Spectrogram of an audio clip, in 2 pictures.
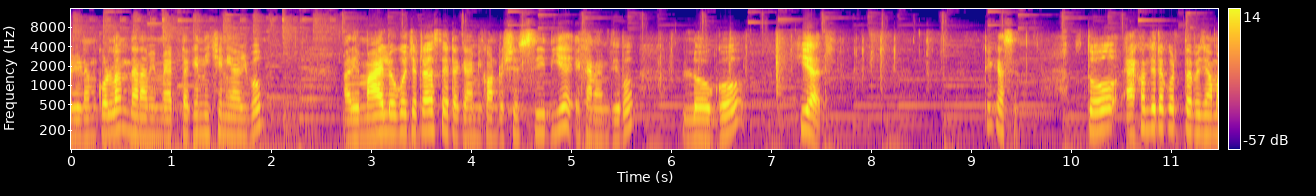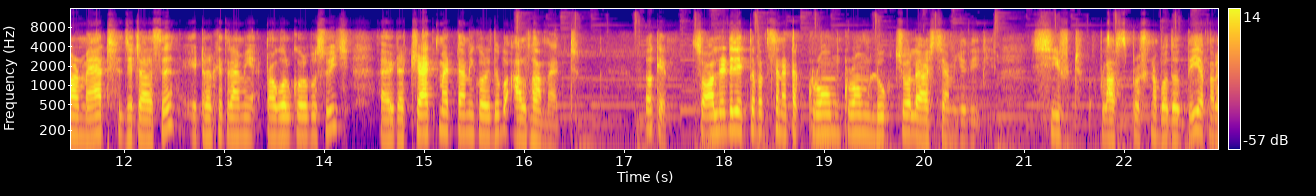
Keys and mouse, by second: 3.0 click, 4.3 ctrl+shift+c, 5.6-8.5 typing, 11.3 click, 13.4 click, 15.1 click, 16.2 click, 17.9 click.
